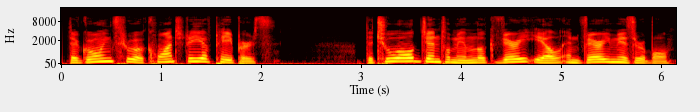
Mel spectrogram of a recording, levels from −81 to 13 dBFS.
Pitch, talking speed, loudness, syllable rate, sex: 165 Hz, 165 wpm, -16 LUFS, 5.6 syllables/s, male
